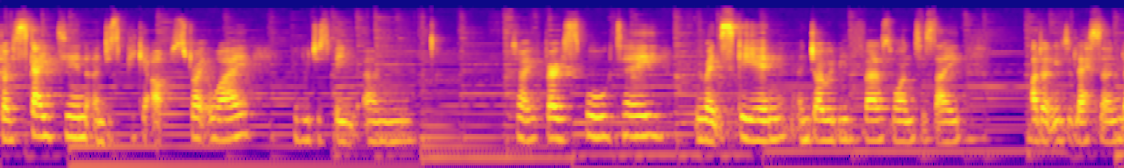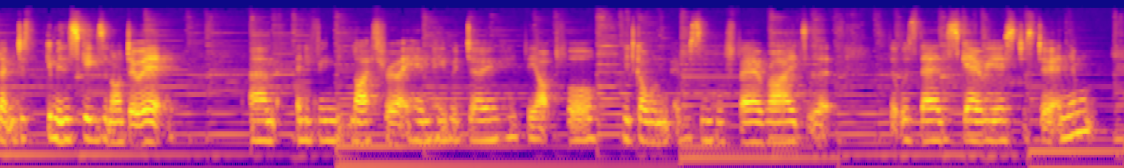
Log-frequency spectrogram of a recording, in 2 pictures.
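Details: Adult woman speaking; normal speech.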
